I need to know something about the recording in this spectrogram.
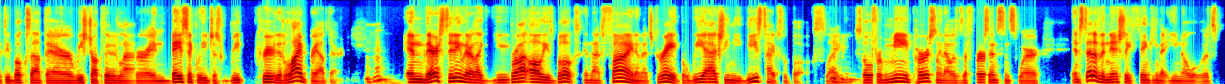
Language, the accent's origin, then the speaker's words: English; United States; I'm this American and I come from America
